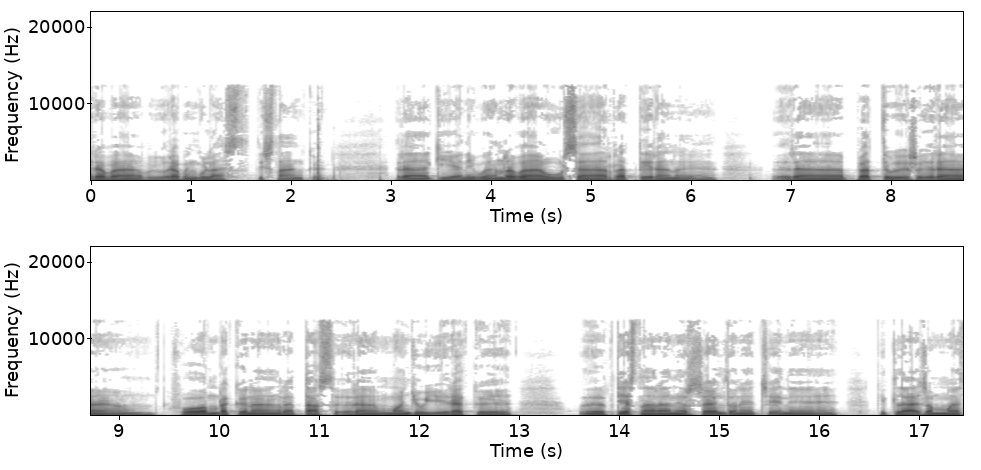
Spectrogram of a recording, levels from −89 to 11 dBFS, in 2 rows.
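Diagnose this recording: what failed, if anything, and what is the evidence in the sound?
The codec stage is the likely culprit: lossy MP3 encoding starved of bits, which fits a bitrate near 54 kbps. Throughout the speech, nothing survives above 12.5 kHz, and weak spectral detail flickers between frames, giving a plainly audible watery swirl and smeared consonant attacks.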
